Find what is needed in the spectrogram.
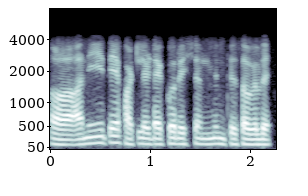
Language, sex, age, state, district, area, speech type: Goan Konkani, male, 18-30, Goa, Murmgao, urban, conversation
